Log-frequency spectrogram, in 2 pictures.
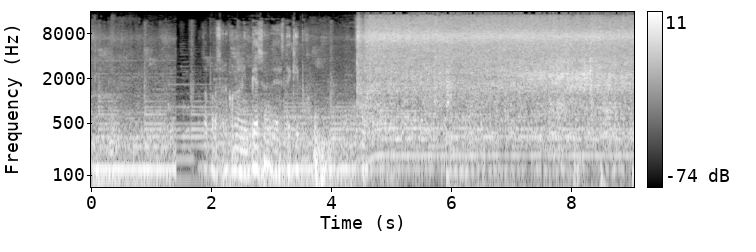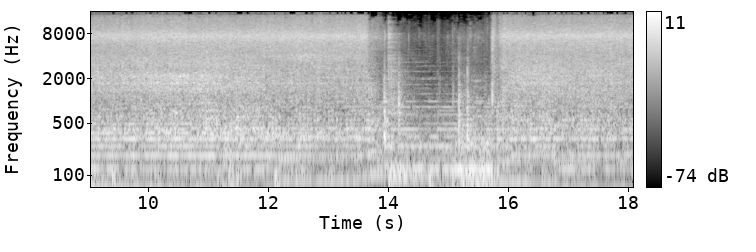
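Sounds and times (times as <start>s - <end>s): pressure washer spraying: 4.4s - 14.2s, 15.7s - 18.0s.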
